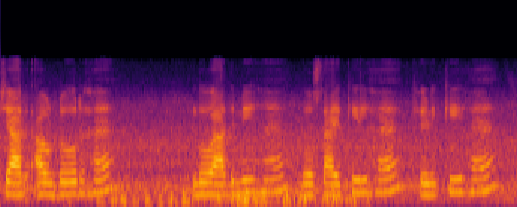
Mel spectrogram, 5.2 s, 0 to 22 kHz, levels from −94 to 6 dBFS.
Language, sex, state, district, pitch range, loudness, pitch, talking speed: Hindi, female, Jharkhand, Palamu, 180-220 Hz, -20 LUFS, 190 Hz, 125 wpm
